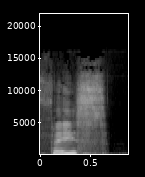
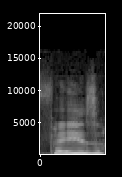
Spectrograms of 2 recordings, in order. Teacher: Face, stavet med C, der det ustemt, mens phase, altså en fase, der har du en stemt S, og det et minimalt par på engelsk.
